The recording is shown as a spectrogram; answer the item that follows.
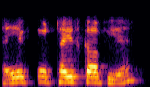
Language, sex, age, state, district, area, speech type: Hindi, male, 30-45, Rajasthan, Jaipur, urban, conversation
